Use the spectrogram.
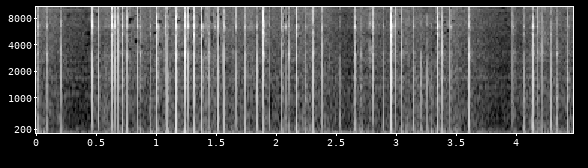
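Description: Long fingernails tap on a wooden object in a quick, uneven string of short, dry clicks. Each tap is bright and crisp with almost no ring, over a faint background hiss.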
